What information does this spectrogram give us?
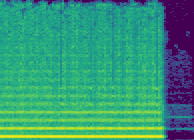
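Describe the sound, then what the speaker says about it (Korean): Continuous phone ringback tone while calling Jaehyeok, a loud steady two-pitch electronic hum lasting under two seconds and then stopping abruptly. "재혁이한테 전화 다시 해봐야겠다."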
